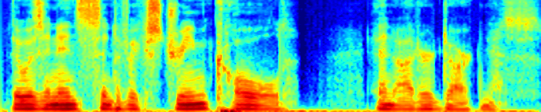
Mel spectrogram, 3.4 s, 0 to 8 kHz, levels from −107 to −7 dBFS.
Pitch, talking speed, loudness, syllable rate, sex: 100 Hz, 175 wpm, -16 LUFS, 5.8 syllables/s, male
